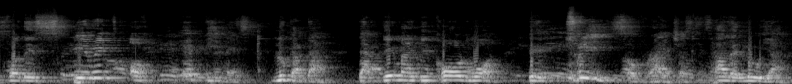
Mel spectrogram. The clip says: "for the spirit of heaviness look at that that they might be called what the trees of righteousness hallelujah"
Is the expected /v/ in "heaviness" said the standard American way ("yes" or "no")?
no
